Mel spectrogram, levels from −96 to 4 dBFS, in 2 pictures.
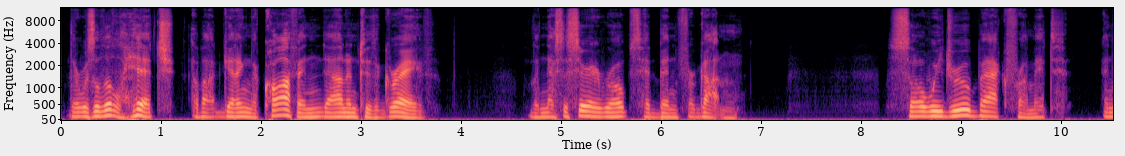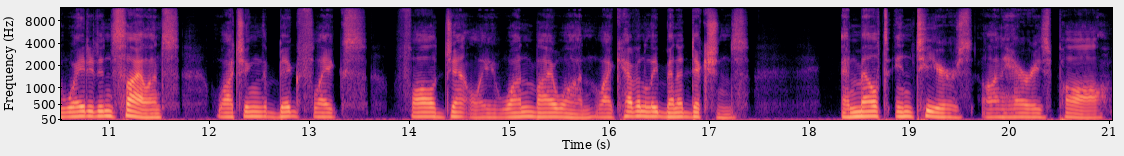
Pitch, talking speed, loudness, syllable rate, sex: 130 Hz, 135 wpm, -19 LUFS, 4.6 syllables/s, male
